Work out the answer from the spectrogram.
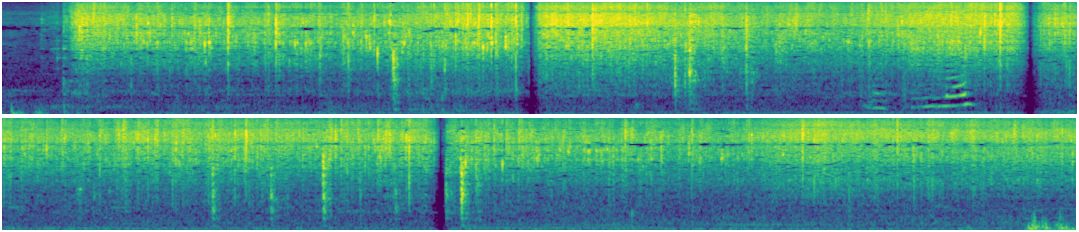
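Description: Sliced onion and bell peppers sizzling in hot oil in a skillet. The sizzle starts suddenly about half a second in as the onion goes into the pan, with scattered clicks from stirring and three brief gaps.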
